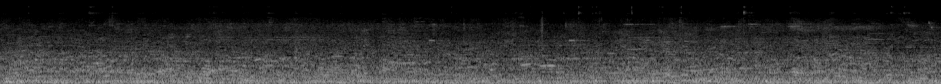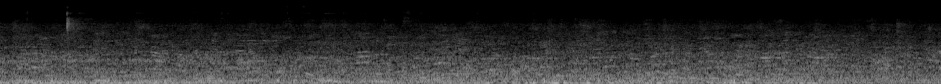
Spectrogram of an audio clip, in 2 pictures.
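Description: People chatter in the distance on a busy street.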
